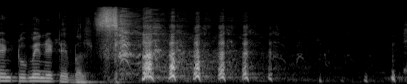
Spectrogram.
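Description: An elderly man laughs into a microphone.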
